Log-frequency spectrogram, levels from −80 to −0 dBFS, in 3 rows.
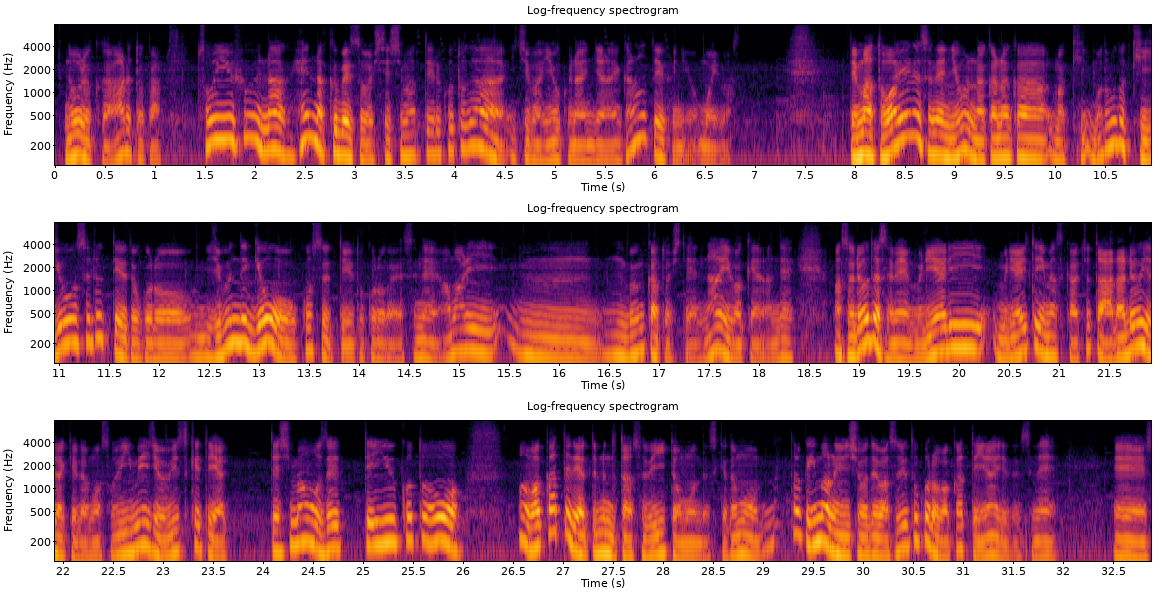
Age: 20-39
